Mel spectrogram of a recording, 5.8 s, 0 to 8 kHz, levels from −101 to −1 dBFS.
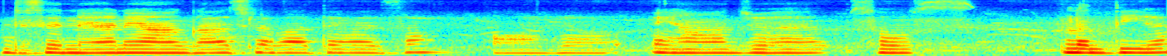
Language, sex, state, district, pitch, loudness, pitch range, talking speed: Hindi, female, Bihar, Samastipur, 195 Hz, -20 LUFS, 190-205 Hz, 135 wpm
